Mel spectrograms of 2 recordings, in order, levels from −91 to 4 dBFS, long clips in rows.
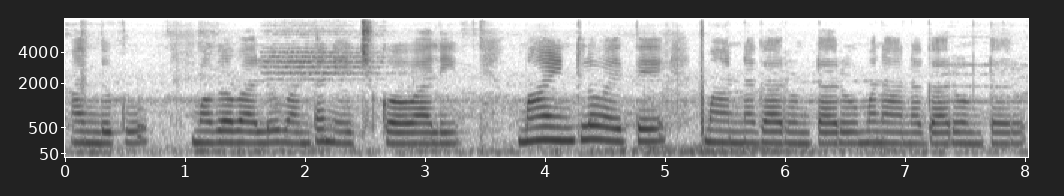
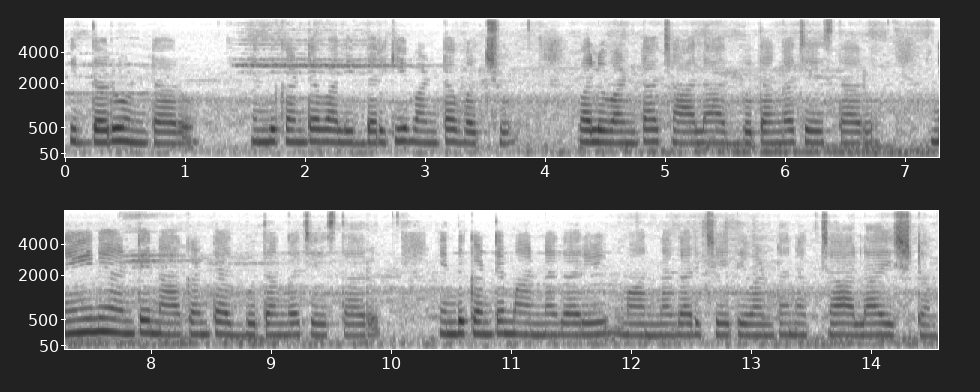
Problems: constant background noise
